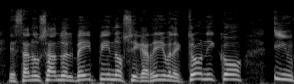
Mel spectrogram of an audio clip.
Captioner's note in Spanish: hablan en inglés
